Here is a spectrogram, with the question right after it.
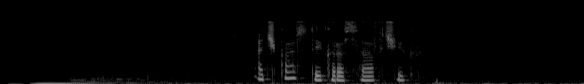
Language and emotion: Russian, sad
